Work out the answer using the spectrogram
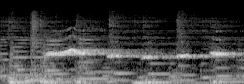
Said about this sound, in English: Forget your troubles, try to be just like the cheerful chickadee, and whistle while you work.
